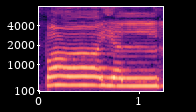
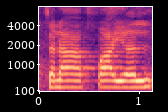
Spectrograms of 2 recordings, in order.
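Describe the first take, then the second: First: Long, high sing-song call of the name; slow lilting call; drawn-out call. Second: Said in the usual way. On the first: Real, not acted. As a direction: stretch the name out to call her over. Teacher calling child forward.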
